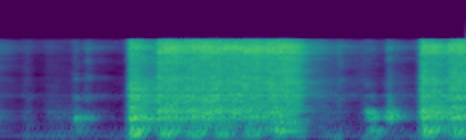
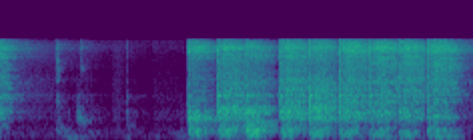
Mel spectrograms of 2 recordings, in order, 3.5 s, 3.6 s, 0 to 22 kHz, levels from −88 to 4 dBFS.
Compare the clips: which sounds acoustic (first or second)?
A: second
